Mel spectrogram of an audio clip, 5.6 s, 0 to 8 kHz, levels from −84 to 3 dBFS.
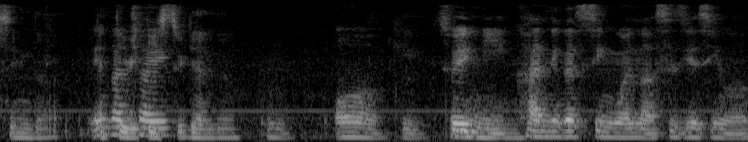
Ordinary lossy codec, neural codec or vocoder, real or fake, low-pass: MP3, 64 kbps; none; real; 7.2 kHz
